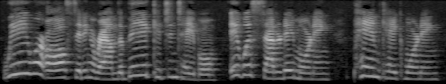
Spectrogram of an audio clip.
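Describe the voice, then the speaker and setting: Lively woman reading a picture book to kids. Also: fairly high pitch, moderate pace. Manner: lively, expressive reading to young children. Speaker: kindergarten teacher. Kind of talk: read-aloud storytelling for children.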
